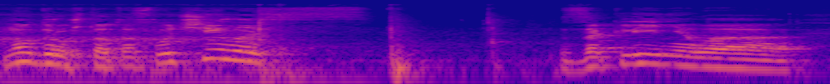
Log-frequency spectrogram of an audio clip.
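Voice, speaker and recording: A man with lively intonation over light background noise. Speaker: pump seller or technician. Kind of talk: tutorial. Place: workshop. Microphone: phone near.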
